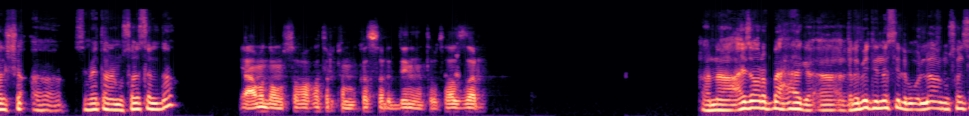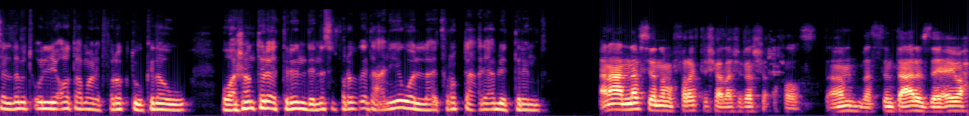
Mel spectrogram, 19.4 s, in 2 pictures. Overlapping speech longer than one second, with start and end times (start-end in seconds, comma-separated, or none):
none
